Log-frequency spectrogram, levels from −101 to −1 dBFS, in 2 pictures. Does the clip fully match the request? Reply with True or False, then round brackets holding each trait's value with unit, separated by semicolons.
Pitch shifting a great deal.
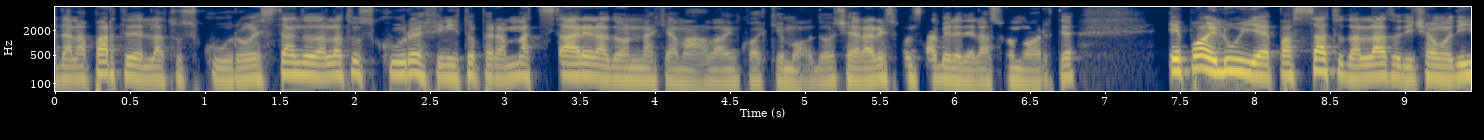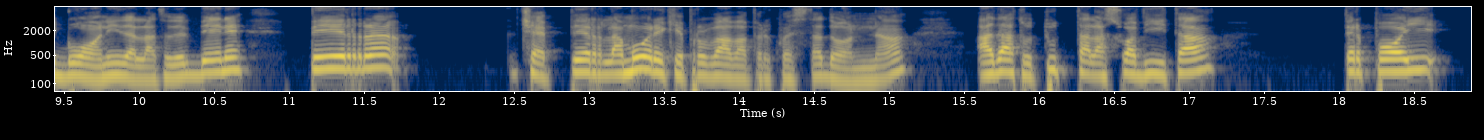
True (5.8 semitones)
